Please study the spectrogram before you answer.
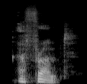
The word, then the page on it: affront: Australian English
